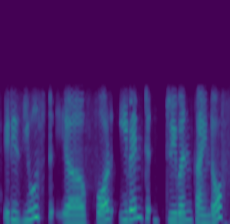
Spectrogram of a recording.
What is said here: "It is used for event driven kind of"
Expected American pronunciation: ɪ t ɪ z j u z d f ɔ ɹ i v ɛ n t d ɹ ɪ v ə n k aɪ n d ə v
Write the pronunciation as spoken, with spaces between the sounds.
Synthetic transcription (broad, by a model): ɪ t ɪ z j u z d f ɔ ɹ i v ɛ n t d ɹ ɪ v ə n k aɪ n d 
